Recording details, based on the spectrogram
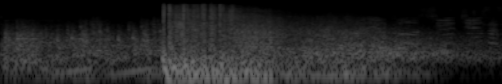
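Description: A naval gun blind-fire salvo in World of Warships: one sudden heavy boom cuts in after a quiet lead-in, then rumbles and fades slowly over the next couple of seconds.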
